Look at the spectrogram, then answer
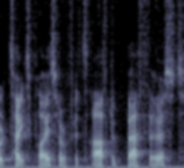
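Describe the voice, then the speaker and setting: The recording is very clean with a silent background. A man with an Australian accent talks at a moderate pace. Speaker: sim racing commentator. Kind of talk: live commentary. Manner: quiet.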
